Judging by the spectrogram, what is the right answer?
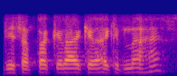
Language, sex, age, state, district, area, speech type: Urdu, male, 18-30, Uttar Pradesh, Saharanpur, urban, conversation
